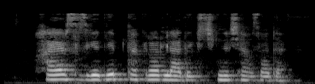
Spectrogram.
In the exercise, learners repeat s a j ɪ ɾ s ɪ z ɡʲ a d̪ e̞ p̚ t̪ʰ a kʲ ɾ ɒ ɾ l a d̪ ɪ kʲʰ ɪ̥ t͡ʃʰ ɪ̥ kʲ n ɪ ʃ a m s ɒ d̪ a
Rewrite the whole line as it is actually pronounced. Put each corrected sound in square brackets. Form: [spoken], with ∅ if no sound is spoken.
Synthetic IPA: [χ] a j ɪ ɾ s ɪ z ɡʲ a d̪ e̞ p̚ t̪ʰ a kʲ ɾ ɒ ɾ l a d̪ ɪ kʲʰ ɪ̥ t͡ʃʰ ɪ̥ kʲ n ɪ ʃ a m [z] ɒ d̪ a

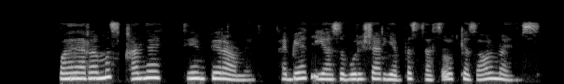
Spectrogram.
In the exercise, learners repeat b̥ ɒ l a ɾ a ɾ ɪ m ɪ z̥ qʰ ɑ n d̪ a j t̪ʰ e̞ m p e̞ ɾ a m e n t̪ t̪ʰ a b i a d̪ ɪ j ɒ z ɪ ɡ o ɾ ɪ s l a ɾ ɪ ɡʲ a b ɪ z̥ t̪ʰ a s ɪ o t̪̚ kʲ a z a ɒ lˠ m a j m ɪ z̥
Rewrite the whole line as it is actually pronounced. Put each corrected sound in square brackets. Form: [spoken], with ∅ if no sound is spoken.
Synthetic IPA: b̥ ɒ l a [l] a ɾ ɪ m ɪ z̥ qʰ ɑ n d̪ a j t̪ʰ e̞ m p e̞ ɾ a m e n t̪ t̪ʰ a b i a [t̪] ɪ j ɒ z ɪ [b] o ɾ ɪ [ʃ] l a ɾ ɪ ɡʲ a b ɪ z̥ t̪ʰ a s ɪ o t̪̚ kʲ a z a ɒ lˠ m a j m ɪ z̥

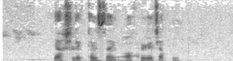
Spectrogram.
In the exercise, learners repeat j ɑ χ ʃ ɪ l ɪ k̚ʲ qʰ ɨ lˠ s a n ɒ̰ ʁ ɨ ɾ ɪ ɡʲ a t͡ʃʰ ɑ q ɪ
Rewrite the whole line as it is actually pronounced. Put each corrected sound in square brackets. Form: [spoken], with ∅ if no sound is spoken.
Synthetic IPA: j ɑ χ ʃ ɪ l ɪ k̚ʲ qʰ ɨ lˠ s a [ŋ] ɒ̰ [χ] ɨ ɾ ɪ ɡʲ a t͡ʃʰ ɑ q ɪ

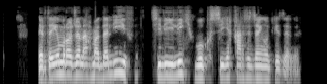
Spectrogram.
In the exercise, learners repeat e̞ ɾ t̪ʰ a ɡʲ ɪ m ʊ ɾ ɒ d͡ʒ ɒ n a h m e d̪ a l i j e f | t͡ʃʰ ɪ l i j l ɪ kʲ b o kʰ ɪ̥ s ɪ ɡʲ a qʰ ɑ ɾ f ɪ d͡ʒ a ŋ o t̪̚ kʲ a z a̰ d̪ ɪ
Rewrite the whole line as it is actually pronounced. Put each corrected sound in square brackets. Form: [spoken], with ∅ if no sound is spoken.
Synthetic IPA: e̞ ɾ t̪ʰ a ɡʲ ɪ m ʊ ɾ ɒ d͡ʒ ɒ n a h m [a] d̪ a l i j e f | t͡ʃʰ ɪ l i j l ɪ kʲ b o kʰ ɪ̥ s ɪ ɡʲ a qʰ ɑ ɾ [ʃ] ɪ d͡ʒ a ŋ o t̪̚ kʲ a z a̰ d̪ ɪ

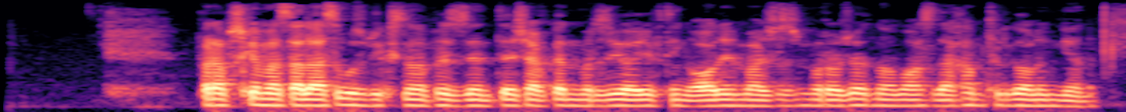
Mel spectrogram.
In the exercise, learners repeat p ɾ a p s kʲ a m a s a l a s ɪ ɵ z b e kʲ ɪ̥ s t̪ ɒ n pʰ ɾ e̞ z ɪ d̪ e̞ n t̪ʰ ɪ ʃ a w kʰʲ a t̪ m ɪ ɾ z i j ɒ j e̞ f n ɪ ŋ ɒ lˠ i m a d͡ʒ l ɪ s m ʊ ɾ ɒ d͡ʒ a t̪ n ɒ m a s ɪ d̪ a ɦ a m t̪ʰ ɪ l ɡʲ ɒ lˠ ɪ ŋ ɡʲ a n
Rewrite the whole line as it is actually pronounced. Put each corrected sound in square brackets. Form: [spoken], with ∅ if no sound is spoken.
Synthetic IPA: p ɾ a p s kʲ a m a s a l a s ɪ ɵ z b e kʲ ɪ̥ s t̪ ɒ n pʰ ɾ e̞ z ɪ d̪ e̞ n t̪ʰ ɪ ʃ a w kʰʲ a t̪ m ɪ ɾ z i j ɒ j e̞ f n ɪ ŋ ɒ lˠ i m a d͡ʒ l ɪ s m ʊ ɾ ɒ d͡ʒ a t̪ n ɒ m a s ɪ d̪ a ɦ a m t̪ʰ ɪ l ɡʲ ɒ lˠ ɪ ŋ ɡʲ a n

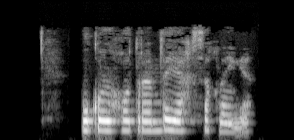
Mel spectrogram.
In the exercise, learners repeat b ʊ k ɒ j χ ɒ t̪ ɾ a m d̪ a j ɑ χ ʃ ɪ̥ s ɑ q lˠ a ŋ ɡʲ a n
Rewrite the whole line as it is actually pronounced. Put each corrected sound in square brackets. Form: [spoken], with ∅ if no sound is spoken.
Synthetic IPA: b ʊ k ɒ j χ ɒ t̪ ɾ a m d̪ a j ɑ χ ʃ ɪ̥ s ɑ q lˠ a ŋ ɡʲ a n

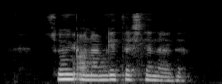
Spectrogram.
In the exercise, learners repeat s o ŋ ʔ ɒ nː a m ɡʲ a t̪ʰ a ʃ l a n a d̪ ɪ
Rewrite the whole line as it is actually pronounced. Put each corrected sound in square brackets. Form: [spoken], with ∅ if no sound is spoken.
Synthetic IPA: s o ŋ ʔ ɒ [n] a m ɡʲ a t̪ʰ a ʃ l a n a d̪ ɪ

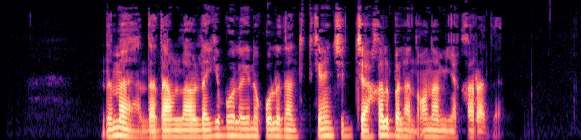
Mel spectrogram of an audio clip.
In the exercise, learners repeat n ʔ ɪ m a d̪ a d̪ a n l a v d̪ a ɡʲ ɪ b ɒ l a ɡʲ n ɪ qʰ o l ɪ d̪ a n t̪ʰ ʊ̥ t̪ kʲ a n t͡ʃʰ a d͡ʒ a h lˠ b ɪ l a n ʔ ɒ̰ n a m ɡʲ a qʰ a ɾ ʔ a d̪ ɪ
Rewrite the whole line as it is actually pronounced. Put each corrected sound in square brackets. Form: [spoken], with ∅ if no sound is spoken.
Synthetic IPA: n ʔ ɪ m a d̪ a d̪ a [m] l a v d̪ a ɡʲ ɪ b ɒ l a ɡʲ n ɪ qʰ o l ɪ d̪ a n t̪ʰ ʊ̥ t̪ kʲ a n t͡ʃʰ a d͡ʒ a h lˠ b ɪ l a n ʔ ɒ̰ n a m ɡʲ a qʰ [ɑ] ɾ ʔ a d̪ ɪ

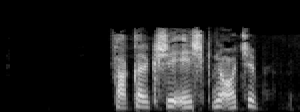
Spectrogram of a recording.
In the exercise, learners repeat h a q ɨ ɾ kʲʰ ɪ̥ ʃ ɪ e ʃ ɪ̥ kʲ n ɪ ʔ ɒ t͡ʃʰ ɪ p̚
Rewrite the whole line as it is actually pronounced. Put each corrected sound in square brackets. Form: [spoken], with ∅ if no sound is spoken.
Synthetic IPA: [f] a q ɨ ɾ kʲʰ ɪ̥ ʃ ɪ e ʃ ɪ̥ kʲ n ɪ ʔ ɒ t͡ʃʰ ɪ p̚

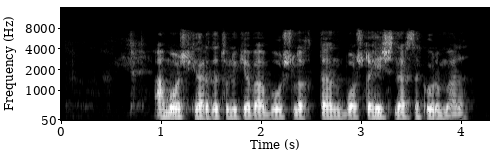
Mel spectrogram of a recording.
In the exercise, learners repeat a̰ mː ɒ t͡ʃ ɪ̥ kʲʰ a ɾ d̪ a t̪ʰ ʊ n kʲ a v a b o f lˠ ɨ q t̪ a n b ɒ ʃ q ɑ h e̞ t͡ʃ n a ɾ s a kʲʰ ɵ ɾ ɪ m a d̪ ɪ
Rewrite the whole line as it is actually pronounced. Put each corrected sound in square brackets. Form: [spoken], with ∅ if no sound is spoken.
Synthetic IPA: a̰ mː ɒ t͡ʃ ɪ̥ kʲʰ a ɾ d̪ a t̪ʰ ʊ n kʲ a v a b o [ʃ] lˠ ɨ q t̪ a n b ɒ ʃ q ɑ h e̞ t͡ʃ n a ɾ s a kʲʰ ɵ ɾ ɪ m a d̪ ɪ

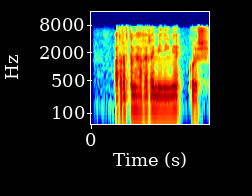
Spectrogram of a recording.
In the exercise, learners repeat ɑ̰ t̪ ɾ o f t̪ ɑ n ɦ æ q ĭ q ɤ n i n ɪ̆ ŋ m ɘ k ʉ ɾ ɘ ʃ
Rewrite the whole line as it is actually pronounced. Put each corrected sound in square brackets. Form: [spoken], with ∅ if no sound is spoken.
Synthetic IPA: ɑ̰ t̪ ɾ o f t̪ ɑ n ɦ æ q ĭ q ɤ [m] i n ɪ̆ ŋ [n] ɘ k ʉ ɾ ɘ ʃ

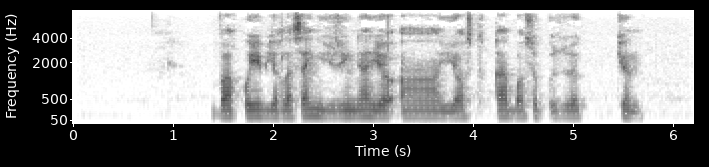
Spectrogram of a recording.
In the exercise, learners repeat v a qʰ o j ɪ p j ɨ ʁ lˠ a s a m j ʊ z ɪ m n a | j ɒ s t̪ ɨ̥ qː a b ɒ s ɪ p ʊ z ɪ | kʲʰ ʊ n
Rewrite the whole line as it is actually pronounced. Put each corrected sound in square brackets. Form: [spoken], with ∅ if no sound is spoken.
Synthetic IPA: v a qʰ o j ɪ p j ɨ ʁ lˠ a s a [ŋ] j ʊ z ɪ [ŋ] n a | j ɒ s t̪ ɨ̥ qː [ɑ] b ɒ s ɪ p ʊ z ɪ | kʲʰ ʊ n

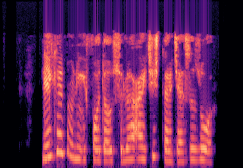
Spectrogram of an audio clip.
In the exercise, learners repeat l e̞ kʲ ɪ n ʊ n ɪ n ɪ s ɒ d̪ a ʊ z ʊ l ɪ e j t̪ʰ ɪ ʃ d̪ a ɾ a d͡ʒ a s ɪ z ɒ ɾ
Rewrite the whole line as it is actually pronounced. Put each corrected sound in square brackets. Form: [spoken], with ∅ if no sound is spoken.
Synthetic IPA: l e̞ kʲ ɪ n ʊ n ɪ [ŋ] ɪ [f] ɒ d̪ a ʊ [s] ʊ l ɪ [a] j t̪ʰ ɪ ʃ d̪ a ɾ a d͡ʒ a s ɪ z [o] ɾ

